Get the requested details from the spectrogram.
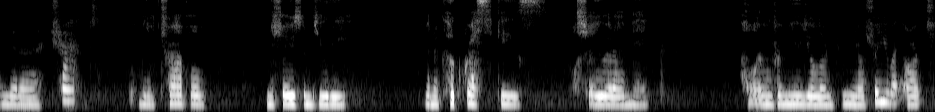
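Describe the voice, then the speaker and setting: Somewhat breathy and dark, mellow in tone, a woman speaks at a fairly high pitch and a fairly quick pace, leaving long, frequent pauses. The sound is dry and close, with no echo. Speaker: vlogger. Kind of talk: casual monologue vlog. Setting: outdoors on a hike. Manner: fast; animated.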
